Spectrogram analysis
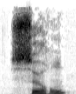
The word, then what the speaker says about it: seront: pronounced, then O-N, on, seront, vous serez, Z together at the end, et serez, alright? Ils seront, final T not pronounced, and then you've got this nasal, on, seront, elles seront.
